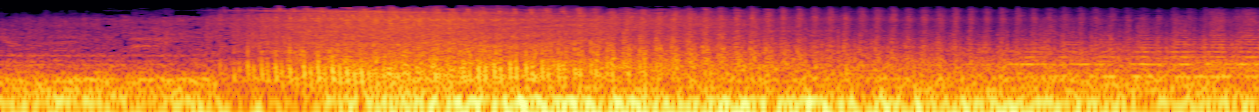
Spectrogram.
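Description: Film sound effect of a giant alien spaceship overhead: a deep, steady rumble, with a roaring rush that swells about a second in and carries a rapid, even fluttering like rotor chop.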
